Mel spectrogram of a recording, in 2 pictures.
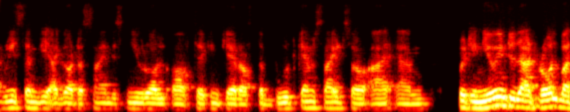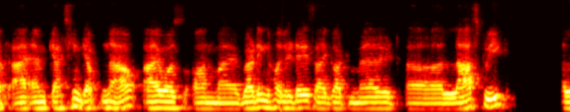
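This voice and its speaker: A man from Pakistan, introducing himself as a virtual assistant and listing his tasks in a matter-of-fact way. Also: mid-range voice. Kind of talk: self-introduction. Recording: tinny phone-like line.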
